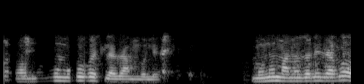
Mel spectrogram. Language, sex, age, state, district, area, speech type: Assamese, male, 30-45, Assam, Lakhimpur, rural, conversation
